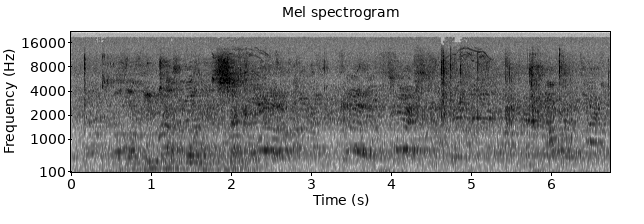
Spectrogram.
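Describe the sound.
A basketball thumps on the court as a player takes a few dribbles before a free throw at a high school boys basketball game, the bounces sounding under ongoing commentary.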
